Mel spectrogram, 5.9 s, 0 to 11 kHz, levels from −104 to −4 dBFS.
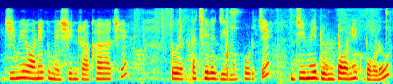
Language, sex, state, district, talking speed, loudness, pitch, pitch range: Bengali, female, Chhattisgarh, Raipur, 185 wpm, -18 LUFS, 220 Hz, 210-240 Hz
